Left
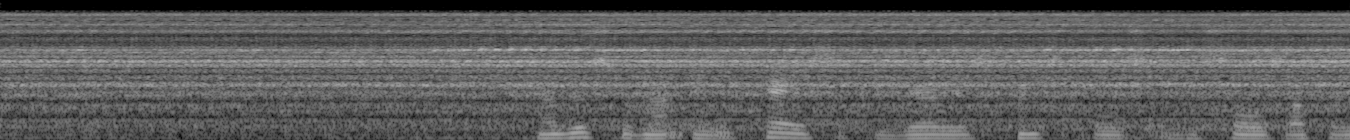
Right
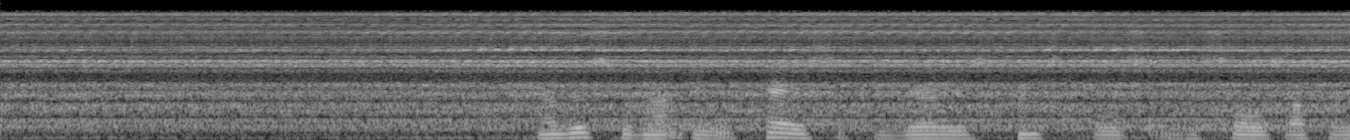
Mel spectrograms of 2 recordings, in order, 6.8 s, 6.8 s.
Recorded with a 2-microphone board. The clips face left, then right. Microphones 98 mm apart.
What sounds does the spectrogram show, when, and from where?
0.0 s a drone: 35° right (ahead or behind)
2.7 s a man speaking: 30° right (ahead or behind)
